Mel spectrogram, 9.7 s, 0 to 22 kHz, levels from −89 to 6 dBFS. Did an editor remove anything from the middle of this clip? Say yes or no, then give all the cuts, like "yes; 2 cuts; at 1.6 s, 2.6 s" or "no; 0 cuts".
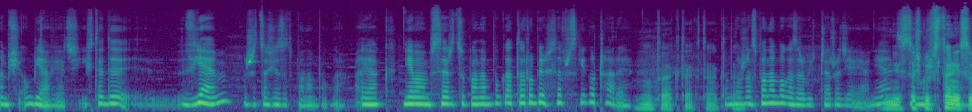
yes; 1 cut; at 4.0 s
